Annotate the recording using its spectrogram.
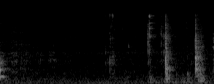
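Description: A few light clicks and clinks as a hot glue gun is lifted from a ceramic dish: one about a second in, then a quick cluster of three near the end.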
